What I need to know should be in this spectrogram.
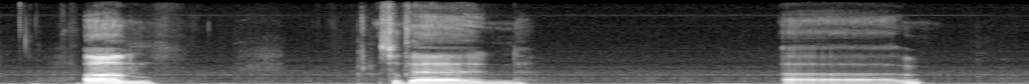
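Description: A man speaks briefly into a nearby microphone.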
